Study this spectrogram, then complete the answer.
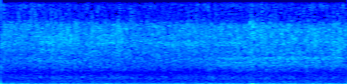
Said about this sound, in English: Actually, yeah, we're getting a little bit of rain right now. Weeks. A little bit. That was probably a thunder you heard.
